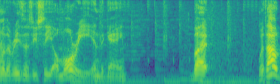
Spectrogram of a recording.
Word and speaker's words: Omori: Omorui. See, the announcer always has to make me think that I'm saying the name wrong after I've done some research to find out how to say it. Omori.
